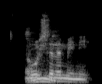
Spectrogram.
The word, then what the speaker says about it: Mohsen Amini: Mohsen Amini.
